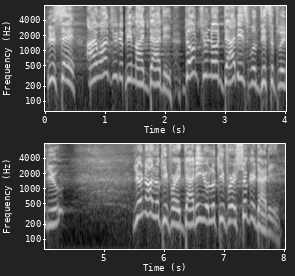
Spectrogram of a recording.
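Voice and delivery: loud, high sermon delivery, driving each question home; fervent preaching. Acted. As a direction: preach it at full force to the congregation. Preaching with jokes.

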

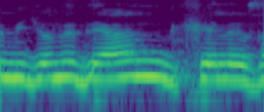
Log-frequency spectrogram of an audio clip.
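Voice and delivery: ordinary delivery

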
